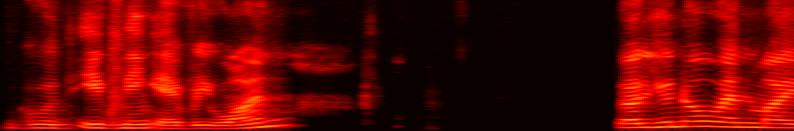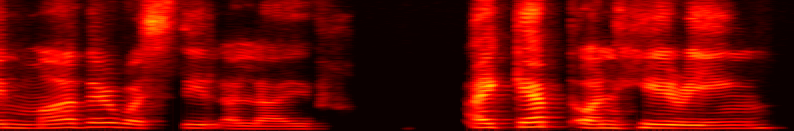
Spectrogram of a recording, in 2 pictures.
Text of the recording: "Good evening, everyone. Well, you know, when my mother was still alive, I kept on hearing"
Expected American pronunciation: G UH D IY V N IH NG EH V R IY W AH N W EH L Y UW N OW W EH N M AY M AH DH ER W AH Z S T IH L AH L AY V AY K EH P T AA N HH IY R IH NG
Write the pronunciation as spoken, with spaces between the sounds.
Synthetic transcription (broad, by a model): G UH D IY V N IH NG EH V R IY W AH N W EH L Y UW N OW W EH N M AY M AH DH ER W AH S T IH L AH L AY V AY K EH P T AA N HH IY R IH NG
